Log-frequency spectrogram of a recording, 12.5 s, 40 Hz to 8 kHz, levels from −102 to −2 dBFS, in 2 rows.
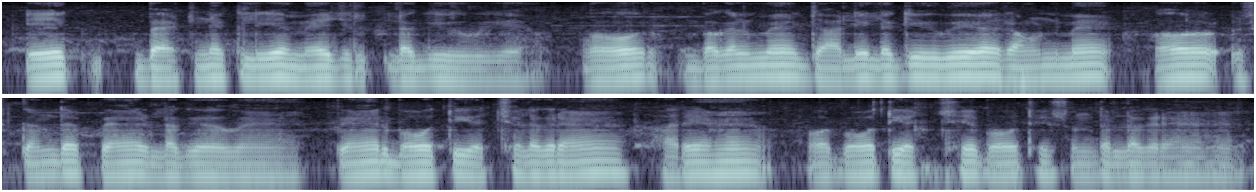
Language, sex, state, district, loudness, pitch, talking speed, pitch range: Hindi, male, Uttar Pradesh, Jyotiba Phule Nagar, -29 LUFS, 100 Hz, 205 wpm, 95-105 Hz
